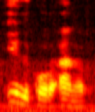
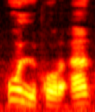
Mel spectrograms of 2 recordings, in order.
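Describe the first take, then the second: First: The word begins with an i vowel. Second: The word begins with a u vowel. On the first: "You will never hear ... il-Qur'an" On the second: "You will never hear ul-Qur'an"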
